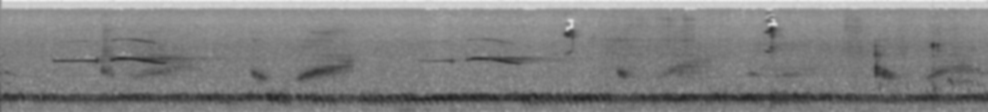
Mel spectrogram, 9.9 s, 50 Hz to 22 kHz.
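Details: Black grouse lek recorded in Tiveden, Sweden, in April 2023; the constant low bubbling murmur continues beneath repeated sliding whistles and short upward calls from other birds.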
